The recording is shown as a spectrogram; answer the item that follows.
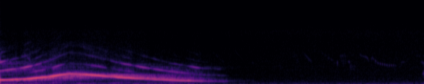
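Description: A cartoon sound effect: one whistle-like tone slides smoothly up in pitch for about a second, then slides back down and dies away about three and a half seconds in. It accompanies Mr Impossible flipping over onto his head.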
